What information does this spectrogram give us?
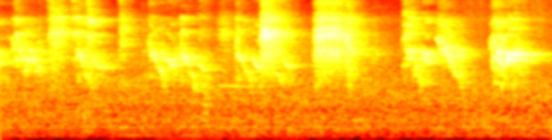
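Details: Budgerigar chatter: rapid, raspy high chirps, some rising and falling, broken into bursts roughly every half second, with no other clear sounds.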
